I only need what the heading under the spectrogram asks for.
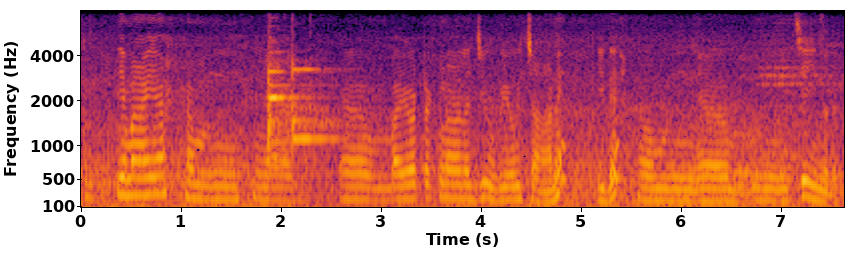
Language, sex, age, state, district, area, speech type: Malayalam, female, 60+, Kerala, Alappuzha, urban, spontaneous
